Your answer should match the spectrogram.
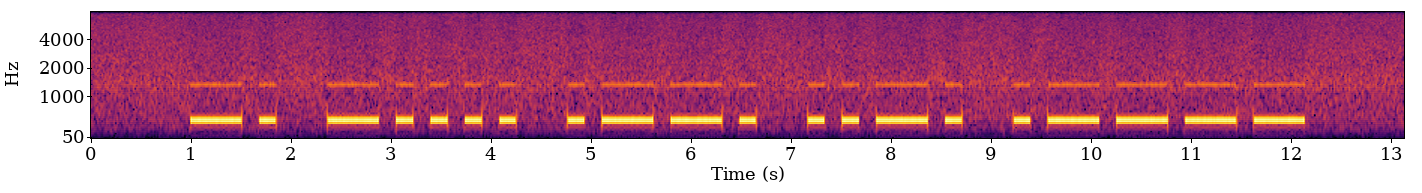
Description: Morse code, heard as a keyed tone, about 7 wpm, 450 Hz. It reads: N6PF1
